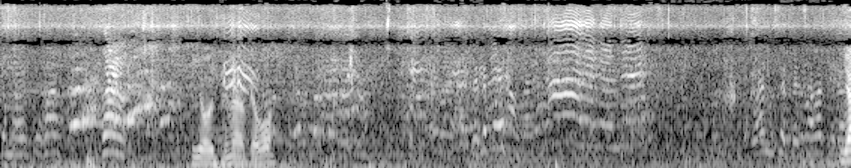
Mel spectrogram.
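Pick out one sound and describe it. Children shout and call out playfully nearby, outdoors.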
